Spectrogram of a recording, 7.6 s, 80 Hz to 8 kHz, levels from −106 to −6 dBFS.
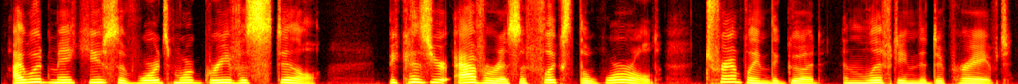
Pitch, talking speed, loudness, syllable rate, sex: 220 Hz, 175 wpm, -20 LUFS, 5.3 syllables/s, female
